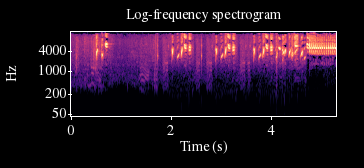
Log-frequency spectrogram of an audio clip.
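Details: Algerian goldfinch song edited into a montage: bright, rapid twittering phrases of high chirps and trills, ending in a fast buzzy rattle, with no other sounds.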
